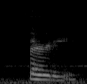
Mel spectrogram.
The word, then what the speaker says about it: thirty: For this one, remember to focus on the sneaky D sound. Here we go. Listen and repeat after me: thirty fourty fifty sixty seventy eighty ninety Good?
